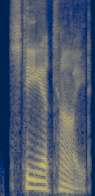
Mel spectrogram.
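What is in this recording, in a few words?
"steatite", American English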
